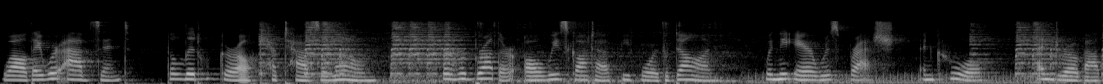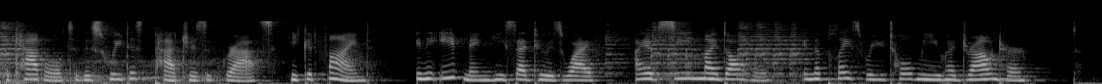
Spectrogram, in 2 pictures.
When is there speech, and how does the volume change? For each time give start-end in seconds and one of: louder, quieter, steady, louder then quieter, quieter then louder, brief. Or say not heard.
0.0-22.0 steady.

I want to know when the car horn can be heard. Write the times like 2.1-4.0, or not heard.
2.5-4.5, 9.7-11.2, 17.1-19.0.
